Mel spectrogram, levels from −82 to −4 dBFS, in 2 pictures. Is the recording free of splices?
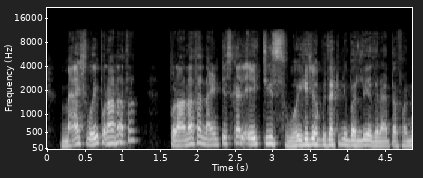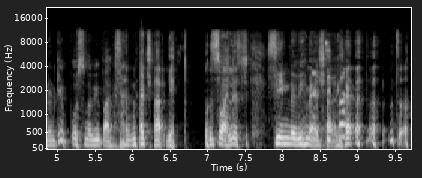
yes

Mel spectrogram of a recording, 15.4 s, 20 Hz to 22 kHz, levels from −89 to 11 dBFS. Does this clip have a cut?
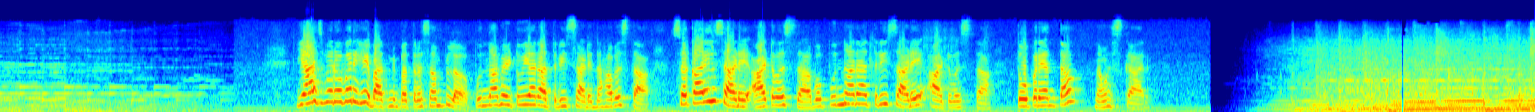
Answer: no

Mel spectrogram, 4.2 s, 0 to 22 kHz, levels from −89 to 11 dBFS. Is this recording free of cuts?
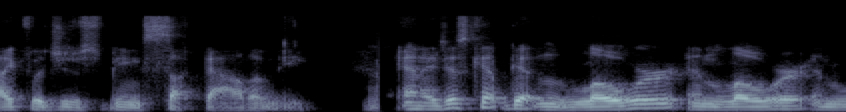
no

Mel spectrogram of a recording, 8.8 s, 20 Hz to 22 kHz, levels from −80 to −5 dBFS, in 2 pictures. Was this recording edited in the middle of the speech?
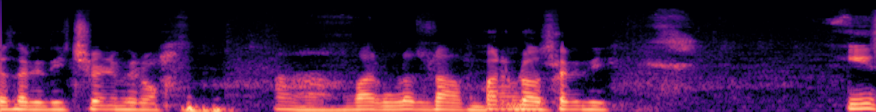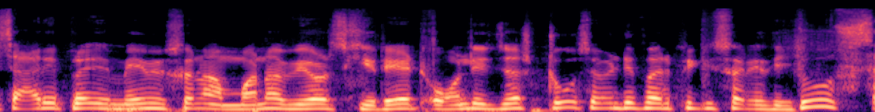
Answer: no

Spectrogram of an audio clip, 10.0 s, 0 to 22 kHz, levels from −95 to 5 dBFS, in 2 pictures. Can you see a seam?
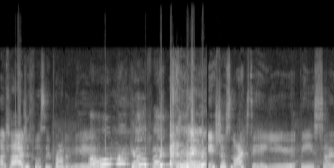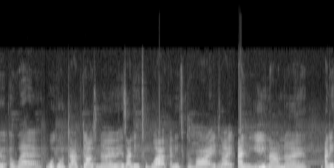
yes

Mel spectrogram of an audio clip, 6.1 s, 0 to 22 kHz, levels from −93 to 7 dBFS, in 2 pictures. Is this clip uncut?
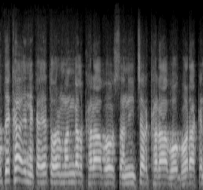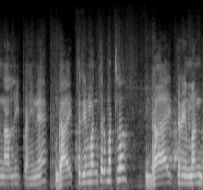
no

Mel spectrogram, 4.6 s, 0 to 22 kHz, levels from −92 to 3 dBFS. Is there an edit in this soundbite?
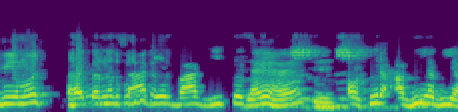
yes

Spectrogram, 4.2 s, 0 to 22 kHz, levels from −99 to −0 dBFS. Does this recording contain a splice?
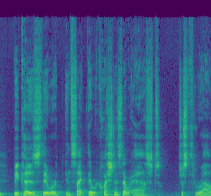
no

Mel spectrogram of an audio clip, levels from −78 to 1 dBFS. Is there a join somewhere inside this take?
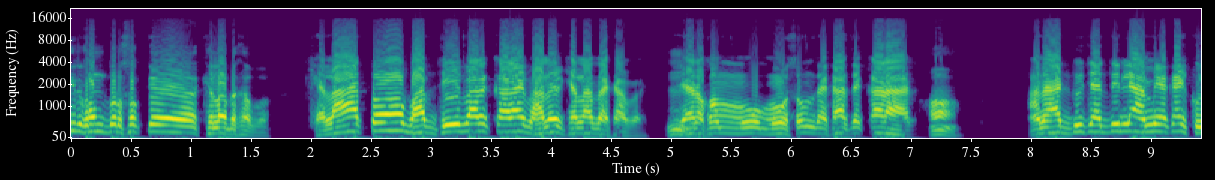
no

